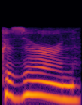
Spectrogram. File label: "casern", English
